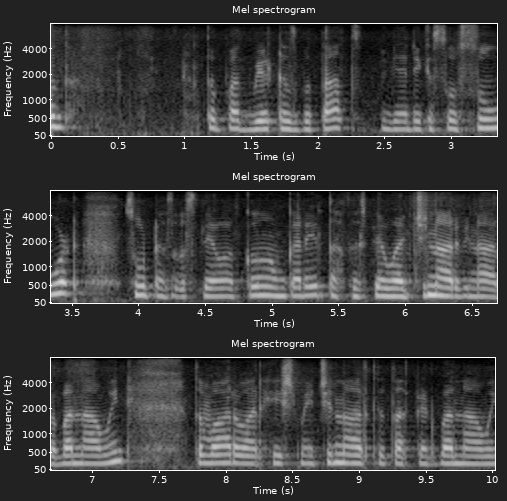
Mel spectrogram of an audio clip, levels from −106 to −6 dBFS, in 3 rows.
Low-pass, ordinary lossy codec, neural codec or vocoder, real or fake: none; none; codec, 16 kHz, 8 kbps, FunCodec, trained on Chinese and English, 25 frames a second; fake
